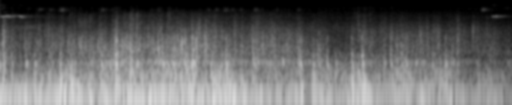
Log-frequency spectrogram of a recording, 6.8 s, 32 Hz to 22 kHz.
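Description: Gravel bike riding over a rough dirt and stone trail: Panaracer GravelKing 650b tyres crunching over gravel, with a dense run of small rattles and knocks from the bike and a heavy low rumble. The sound fades out over the last couple of seconds.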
